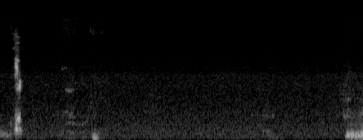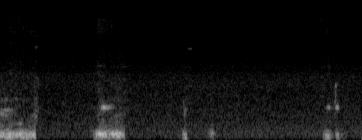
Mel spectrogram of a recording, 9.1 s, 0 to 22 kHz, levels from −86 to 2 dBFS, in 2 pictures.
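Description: At 3.23 to 3.25 s the speech has a skip ahead. Roughly seven tenths of a second never plays. With later audio already waiting, that stretch was dropped and playback jumped straight to it, with nothing filling the join. Unlike a dropout or concealment, there is no silence, buzz or smeared tone. The two sides simply butt together, so the speech seems to lose a piece mid-flow and lurch forward.

Right after, from 3.33 to 4.25 s, the jitter buffer speeds up. The backlog had grown, so the receiver trimmed out many tiny pitch-period slices to cut the delay. The speech runs at about 125% speed, losing around a fifth of a second in total. It happens again, more gently, from 4.91 to 5.62 s at about 111%. The talk sounds hurried, but the pitch stays put, which rules out a resampling or clock error that would raise it.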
